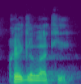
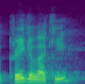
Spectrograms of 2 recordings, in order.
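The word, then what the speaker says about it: Craigellachie: of a kind 13 year old single malt craig lucky i had to youtube how to pronounce that by the way just in case i decide to cover it on the episode so craig lucky they use worm tubs as a way of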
